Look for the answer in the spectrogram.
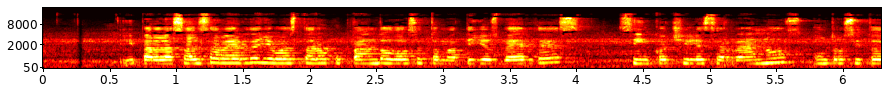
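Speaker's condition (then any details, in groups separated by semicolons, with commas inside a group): No condition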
